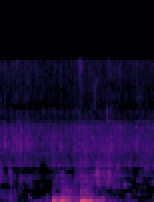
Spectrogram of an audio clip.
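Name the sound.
tap water running over eggs in a sink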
